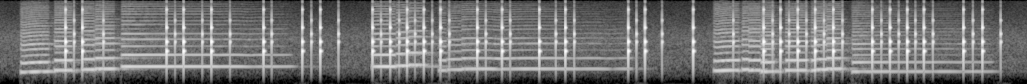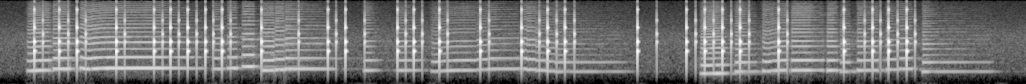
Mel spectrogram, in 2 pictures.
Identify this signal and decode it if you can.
Morse code (American railroad code), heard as a telegraph sounder, hand-sent with a straight key. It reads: A WEAPON ALPHA REPLACED THE B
